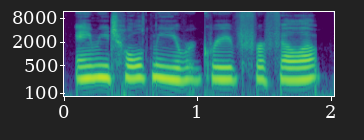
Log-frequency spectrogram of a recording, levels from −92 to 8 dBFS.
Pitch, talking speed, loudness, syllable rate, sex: 235 Hz, 235 wpm, -14 LUFS, 6.7 syllables/s, female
